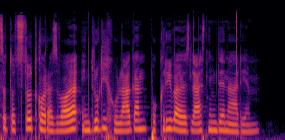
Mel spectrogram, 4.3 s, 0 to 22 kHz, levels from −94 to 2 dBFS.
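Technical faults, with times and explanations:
0.11 to 4.27 s, word clock ticks: the receiving device runs on its own clock, a few hundred parts per million off the sender's, so one sample slips roughly every 70 ms, giving around fifty sharp, steady ticks through the speech.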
